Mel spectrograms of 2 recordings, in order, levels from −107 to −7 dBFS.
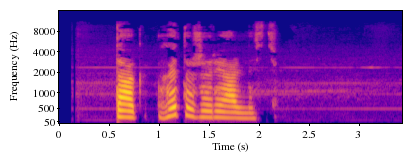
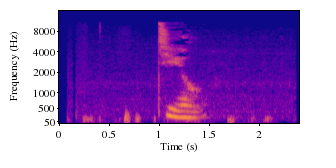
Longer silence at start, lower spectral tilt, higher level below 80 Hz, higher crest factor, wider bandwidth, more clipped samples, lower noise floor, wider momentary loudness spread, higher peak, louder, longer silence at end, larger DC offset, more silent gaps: first, 0.55 s vs 0.25 s; about the same, -5.5 dB/octave vs -4.5 dB/octave; about the same, -74 dBFS vs -70 dBFS; about the same, 22 dB vs 18 dB; about the same, 11 kHz vs 11 kHz; neither; second, -61 dBFS vs -66 dBFS; second, 15 LU vs 26 LU; first, -2 dBFS vs -26 dBFS; first, -22 LUFS vs -41 LUFS; first, 1.5 s vs 0.3 s; neither; neither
